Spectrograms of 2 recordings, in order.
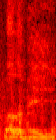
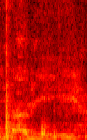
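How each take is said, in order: First: Said in the usual way. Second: Breathy whispered follow me. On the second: Acted. Leading the way into the kitchen, whispering. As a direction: whisper it like a secret.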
